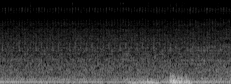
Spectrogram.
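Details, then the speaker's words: 2007 Hyundai Azera, about 200K miles: low, steady, smooth idle with no knocks or ticks, sounds healthy. The oil light came on and it was a bit low on oil; the fault was later found to need an oil sensor. Normal idle. "It sounds good. It's running good."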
